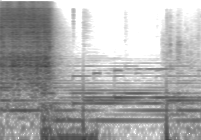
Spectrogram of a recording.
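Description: A food processor or grinder blitzes nuts and chocolate in a loud, broadband burst that stops abruptly after under a second, followed by quiet clicks and low residual hum.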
